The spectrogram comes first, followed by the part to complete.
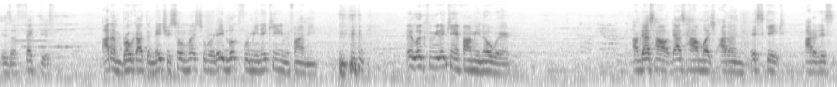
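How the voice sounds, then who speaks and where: A man's voice: medium pitch, a bit bright. A man giving a casual, preachy livestream monologue, repeating himself and laughing often. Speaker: livestream host. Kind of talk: casual live-stream monologue.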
